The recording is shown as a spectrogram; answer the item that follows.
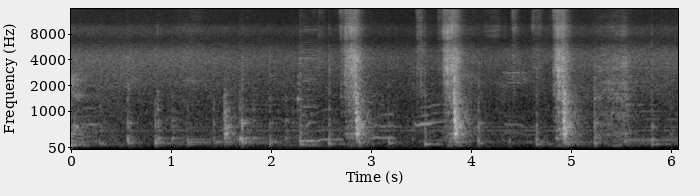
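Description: Background music, with a chef's knife slicing red onion on a plastic cutting board: small knocks and three louder, sharp strokes about a second apart in the middle.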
